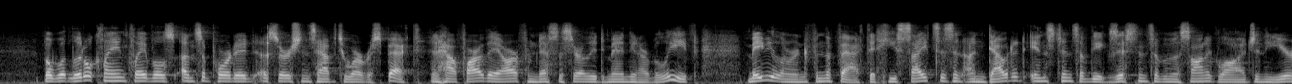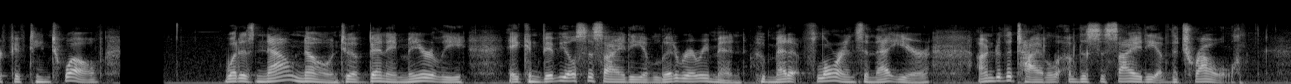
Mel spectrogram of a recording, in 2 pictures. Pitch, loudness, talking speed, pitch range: 130 Hz, -23 LUFS, 180 wpm, 115-145 Hz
